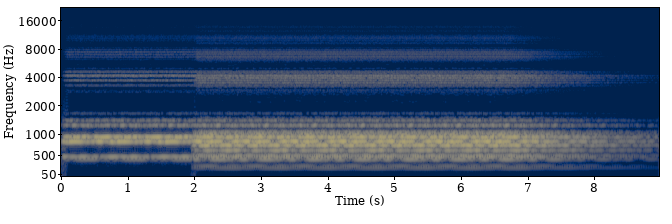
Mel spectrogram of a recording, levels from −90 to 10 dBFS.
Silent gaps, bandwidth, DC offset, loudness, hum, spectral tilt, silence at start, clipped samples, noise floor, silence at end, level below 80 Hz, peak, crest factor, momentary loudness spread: none; 11.5 kHz; under 0.1%; -25 LUFS; none; -1.5 dB/octave; 0 s; under 0.1%; -49 dBFS; 0.2 s; under -90 dBFS; -12 dBFS; 12 dB; 11 LU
